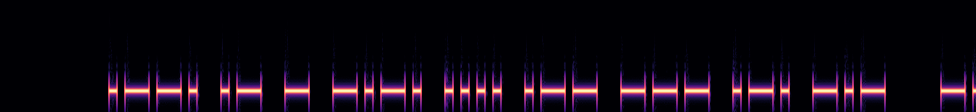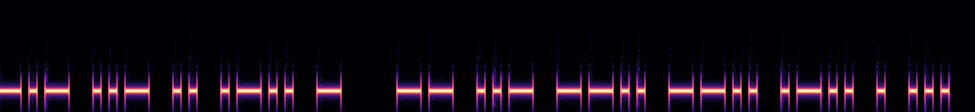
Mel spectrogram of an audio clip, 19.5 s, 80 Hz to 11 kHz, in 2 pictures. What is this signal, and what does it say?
Morse code, heard as a keyed tone, about 16 wpm, 700 Hz. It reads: PATCHWORK QUILT MUZZLES
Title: Pangram Challenge v2 - 15wpm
